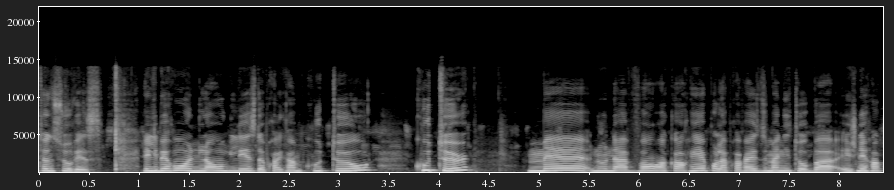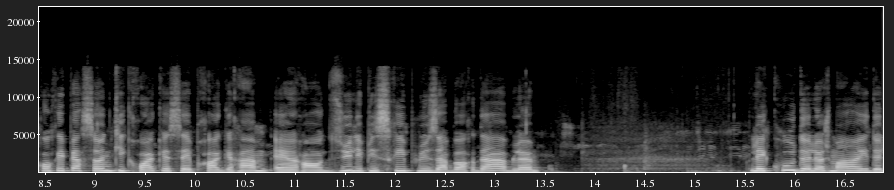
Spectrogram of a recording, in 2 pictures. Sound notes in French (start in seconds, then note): 5.3 voix de l'interprète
